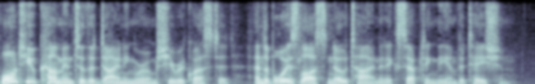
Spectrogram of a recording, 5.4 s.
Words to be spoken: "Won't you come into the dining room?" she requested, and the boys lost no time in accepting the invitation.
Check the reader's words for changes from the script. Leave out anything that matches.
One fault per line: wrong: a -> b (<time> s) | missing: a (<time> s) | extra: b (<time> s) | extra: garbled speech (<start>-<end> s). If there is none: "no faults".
no faults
